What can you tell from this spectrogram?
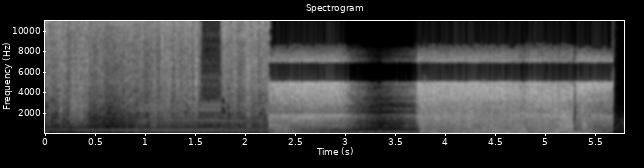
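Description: Handheld electric power-carving tool grinding into cedar, heard sped up: a rough hissing grind in two loud stretches with a brief dip between them, cutting off abruptly near the end.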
